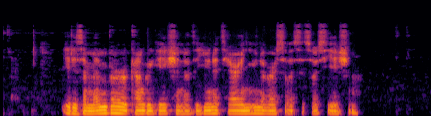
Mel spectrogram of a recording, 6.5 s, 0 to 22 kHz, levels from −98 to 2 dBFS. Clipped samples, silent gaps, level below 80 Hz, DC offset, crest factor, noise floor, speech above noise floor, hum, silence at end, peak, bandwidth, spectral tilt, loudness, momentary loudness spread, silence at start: under 0.1%; none; -46 dBFS; under 0.1%; 16 dB; -75 dBFS; 53 dB; none; 1.1 s; -6 dBFS; 9.4 kHz; -6.5 dB/octave; -22 LUFS; 12 LU; 0.95 s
